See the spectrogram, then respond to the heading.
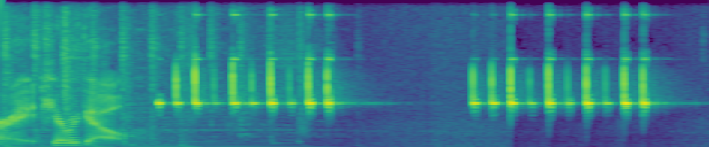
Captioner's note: Airpods chime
